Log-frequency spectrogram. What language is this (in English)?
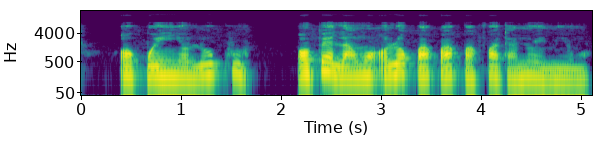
Yoruba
